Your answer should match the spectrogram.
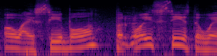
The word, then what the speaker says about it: Oi-C Bowl: Oishi is the way it's pronounced, actually. Oishi being a play on words, it means delicious in Japanese. Mm-hmm. Oishi. But if you say O-I-C, you're okay.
